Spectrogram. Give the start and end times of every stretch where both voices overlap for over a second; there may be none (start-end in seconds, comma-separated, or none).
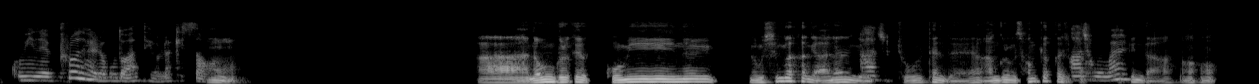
none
